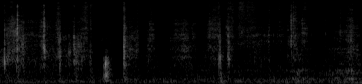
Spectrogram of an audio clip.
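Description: Paper or card being folded by hand into a pocket, a quiet run of crisp rustles and creases with short sharp crackles, close and soft, with no talking.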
